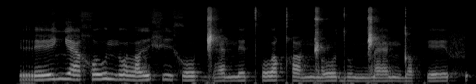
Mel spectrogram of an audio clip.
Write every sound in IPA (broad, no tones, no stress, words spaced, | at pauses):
re ʎæχunu lˠi xixoɡ͡ǁæ net̪ʰoqʰo ŋ͡ǁodu ŋ͡ǁæŋdɒ kef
